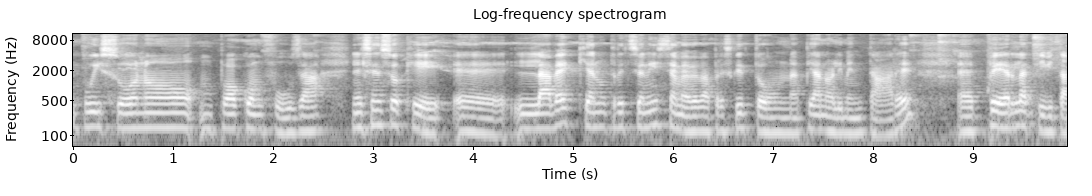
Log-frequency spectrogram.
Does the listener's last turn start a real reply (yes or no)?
no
